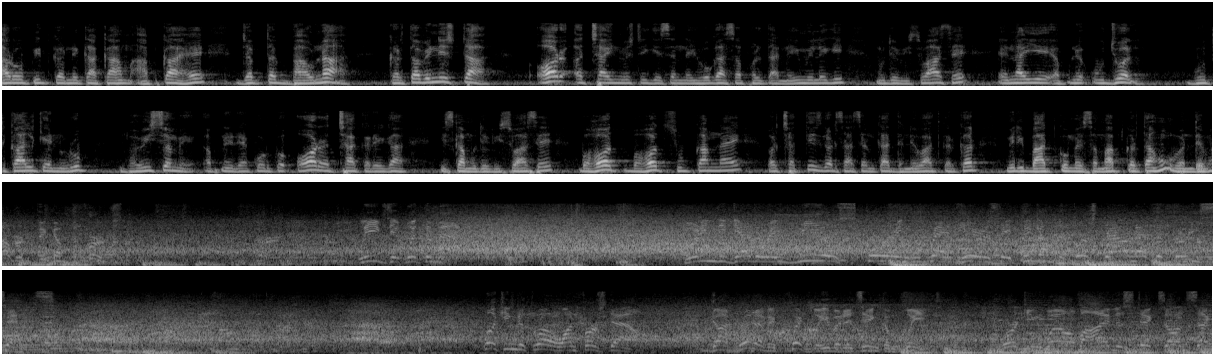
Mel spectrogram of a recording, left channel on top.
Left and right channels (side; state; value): both; different; correlation 0.00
